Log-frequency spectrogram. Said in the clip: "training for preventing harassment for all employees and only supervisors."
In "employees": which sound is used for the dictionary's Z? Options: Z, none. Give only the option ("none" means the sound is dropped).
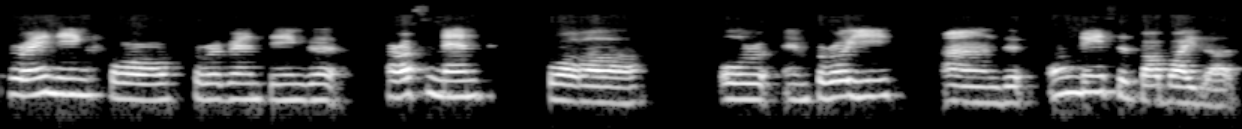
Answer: none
